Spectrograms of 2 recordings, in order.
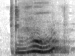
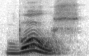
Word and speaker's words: vous: Por ejemplo, en el pronombre vous, ya vieron que no se dice vos, sino que la O con la U hacen U, simplemente.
